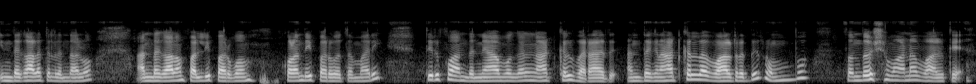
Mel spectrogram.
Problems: none marked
